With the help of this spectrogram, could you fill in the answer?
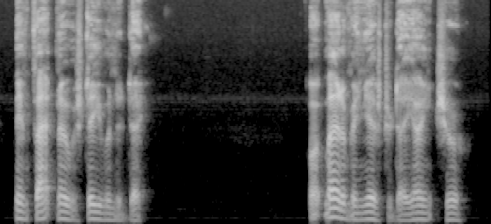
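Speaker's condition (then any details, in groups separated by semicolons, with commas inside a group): Brain bleed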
